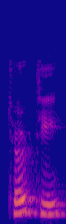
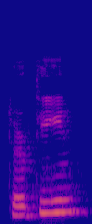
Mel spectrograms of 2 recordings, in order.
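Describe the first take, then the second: First: Thirty said short and crisp, stress on the first syllable; short reading. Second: Put-on thirteen drawn out slowly, the -teen held long; long reading. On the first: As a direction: keep Thirty quick, first syllable loud and high. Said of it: "okunuşu kısa olanlar büyük rakamlar". (Thirty kısa ve vurgulu okunuyor) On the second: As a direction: stretch thirteen, lean on -teen. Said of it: "daha uzun okunuş olduğu için". (thirteen uzatılarak, yavaşça okunuyor) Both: Shown as a demonstration.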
